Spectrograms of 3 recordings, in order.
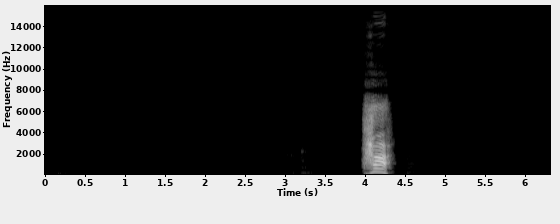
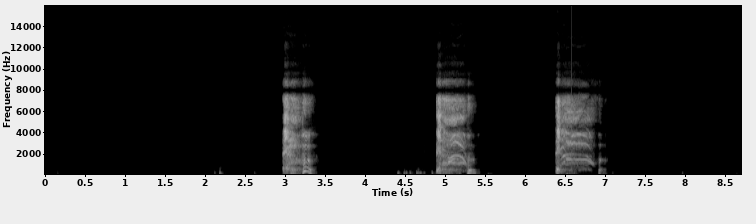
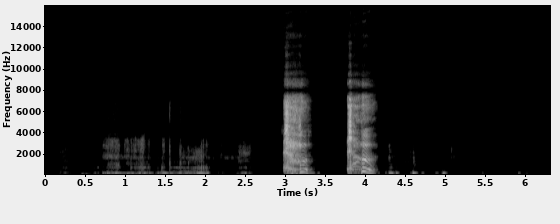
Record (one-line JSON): {"exhalation_length": "6.3 s", "exhalation_amplitude": 20495, "exhalation_signal_mean_std_ratio": 0.16, "three_cough_length": "8.7 s", "three_cough_amplitude": 12800, "three_cough_signal_mean_std_ratio": 0.25, "cough_length": "6.3 s", "cough_amplitude": 23264, "cough_signal_mean_std_ratio": 0.22, "survey_phase": "beta (2021-08-13 to 2022-03-07)", "age": "18-44", "gender": "Female", "wearing_mask": "No", "symptom_none": true, "smoker_status": "Never smoked", "respiratory_condition_asthma": false, "respiratory_condition_other": false, "recruitment_source": "REACT", "submission_delay": "2 days", "covid_test_result": "Negative", "covid_test_method": "RT-qPCR", "influenza_a_test_result": "Negative", "influenza_b_test_result": "Negative"}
